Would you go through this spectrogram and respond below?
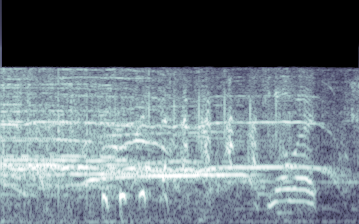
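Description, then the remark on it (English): A canned applause track played to celebrate the Celtics beating the Bulls: a steady roar of crowd cheering with whoops and shouted voices rising above it, holding a constant loud level before dropping off slightly at the end. “Did you think I wasn't going to play the applause track?”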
